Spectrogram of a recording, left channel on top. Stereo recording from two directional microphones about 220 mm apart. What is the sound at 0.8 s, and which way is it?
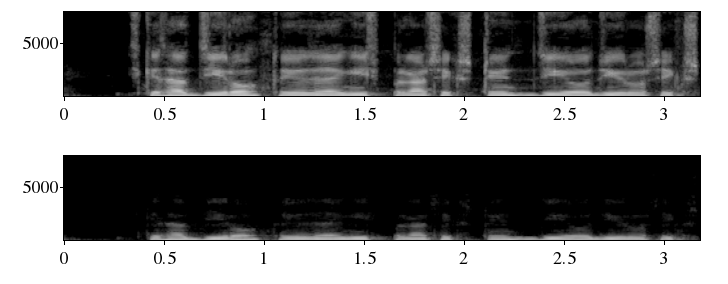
Speech, 35° left (ahead or behind).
